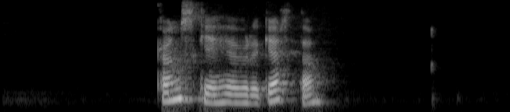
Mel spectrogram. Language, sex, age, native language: Icelandic, female, 40-49, Icelandic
